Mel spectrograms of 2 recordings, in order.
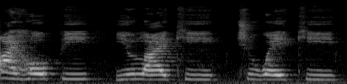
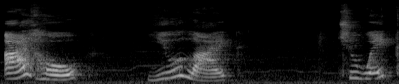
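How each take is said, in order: First: Wake ends with an added vowel sound. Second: Wake ends on the k, with no vowel. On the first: The speaker calls it wrong. "Não" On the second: The speaker calls it right. "tentar reduzir esse E aí"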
